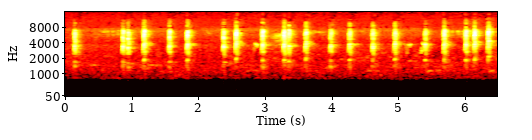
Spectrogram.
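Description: Red-whiskered Bulbul giving short, sharp chirping notes, about three a second in uneven bursts, over a faint hiss.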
